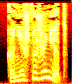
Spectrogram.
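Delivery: high, fast reassurance; gabbled, over-quick denial; hurried gabbling. A narrator's reading. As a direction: rattle it off in a high girl's voice. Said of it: "затараторила Гермиона".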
